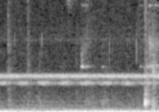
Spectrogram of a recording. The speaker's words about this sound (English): Freaking crickets stole my thunder. Yeah. Huh. But they're, like, really going off right now. Yeah, they're loud. Wait, let's listen.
